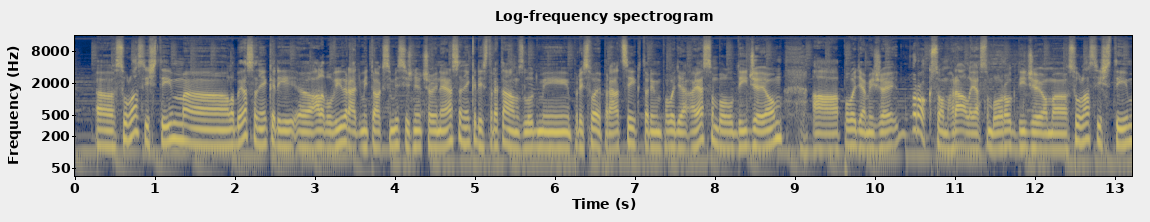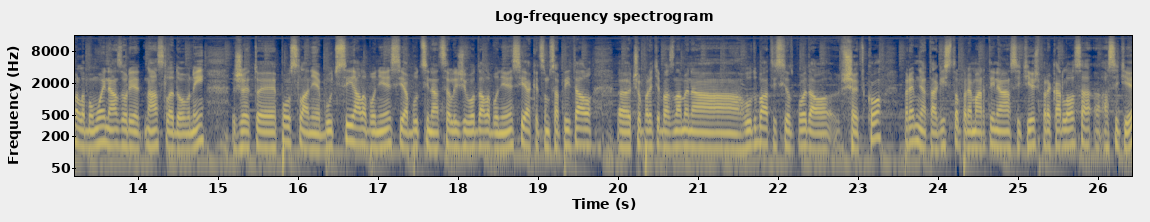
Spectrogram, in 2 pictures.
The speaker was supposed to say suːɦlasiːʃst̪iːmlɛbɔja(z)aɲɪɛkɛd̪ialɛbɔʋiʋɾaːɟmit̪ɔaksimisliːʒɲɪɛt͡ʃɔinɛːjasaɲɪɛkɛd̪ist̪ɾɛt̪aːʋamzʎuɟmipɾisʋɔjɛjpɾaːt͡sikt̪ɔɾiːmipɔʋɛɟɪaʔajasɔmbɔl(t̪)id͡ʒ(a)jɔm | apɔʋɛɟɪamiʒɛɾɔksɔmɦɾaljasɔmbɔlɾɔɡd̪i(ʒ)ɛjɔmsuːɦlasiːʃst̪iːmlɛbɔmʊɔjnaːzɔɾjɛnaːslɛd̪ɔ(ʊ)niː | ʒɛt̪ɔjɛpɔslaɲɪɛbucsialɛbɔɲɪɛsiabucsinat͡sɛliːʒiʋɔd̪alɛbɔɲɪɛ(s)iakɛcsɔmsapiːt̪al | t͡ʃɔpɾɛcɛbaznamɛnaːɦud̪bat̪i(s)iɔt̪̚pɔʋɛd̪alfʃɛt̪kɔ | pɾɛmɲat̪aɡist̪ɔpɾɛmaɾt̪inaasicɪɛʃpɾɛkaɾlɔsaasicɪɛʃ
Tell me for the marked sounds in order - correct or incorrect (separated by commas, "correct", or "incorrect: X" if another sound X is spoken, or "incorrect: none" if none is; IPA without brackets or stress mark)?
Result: incorrect: s, incorrect: d̪, incorrect: ɛ, incorrect: d͡ʒ, correct, correct, correct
